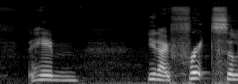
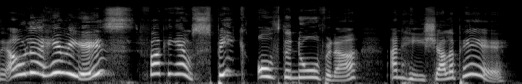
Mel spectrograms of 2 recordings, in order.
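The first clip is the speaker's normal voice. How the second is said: much higher, louder delighted cry; excited greeting; 8 semitones higher, 8 dB louder than usual. Real, not acted. Host greeting her arriving friend with a loud delighted cry.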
